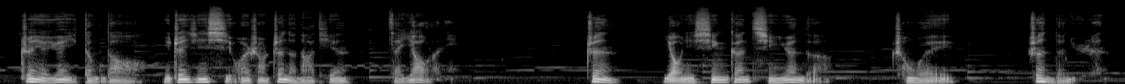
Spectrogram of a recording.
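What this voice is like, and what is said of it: Soft whisper close to ear. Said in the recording (Chinese): “贴着他的耳畔， 小声说道”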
